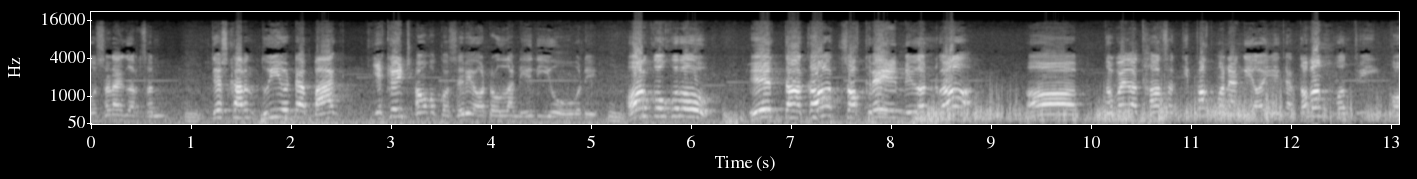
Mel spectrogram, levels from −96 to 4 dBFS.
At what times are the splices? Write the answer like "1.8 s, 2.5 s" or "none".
none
